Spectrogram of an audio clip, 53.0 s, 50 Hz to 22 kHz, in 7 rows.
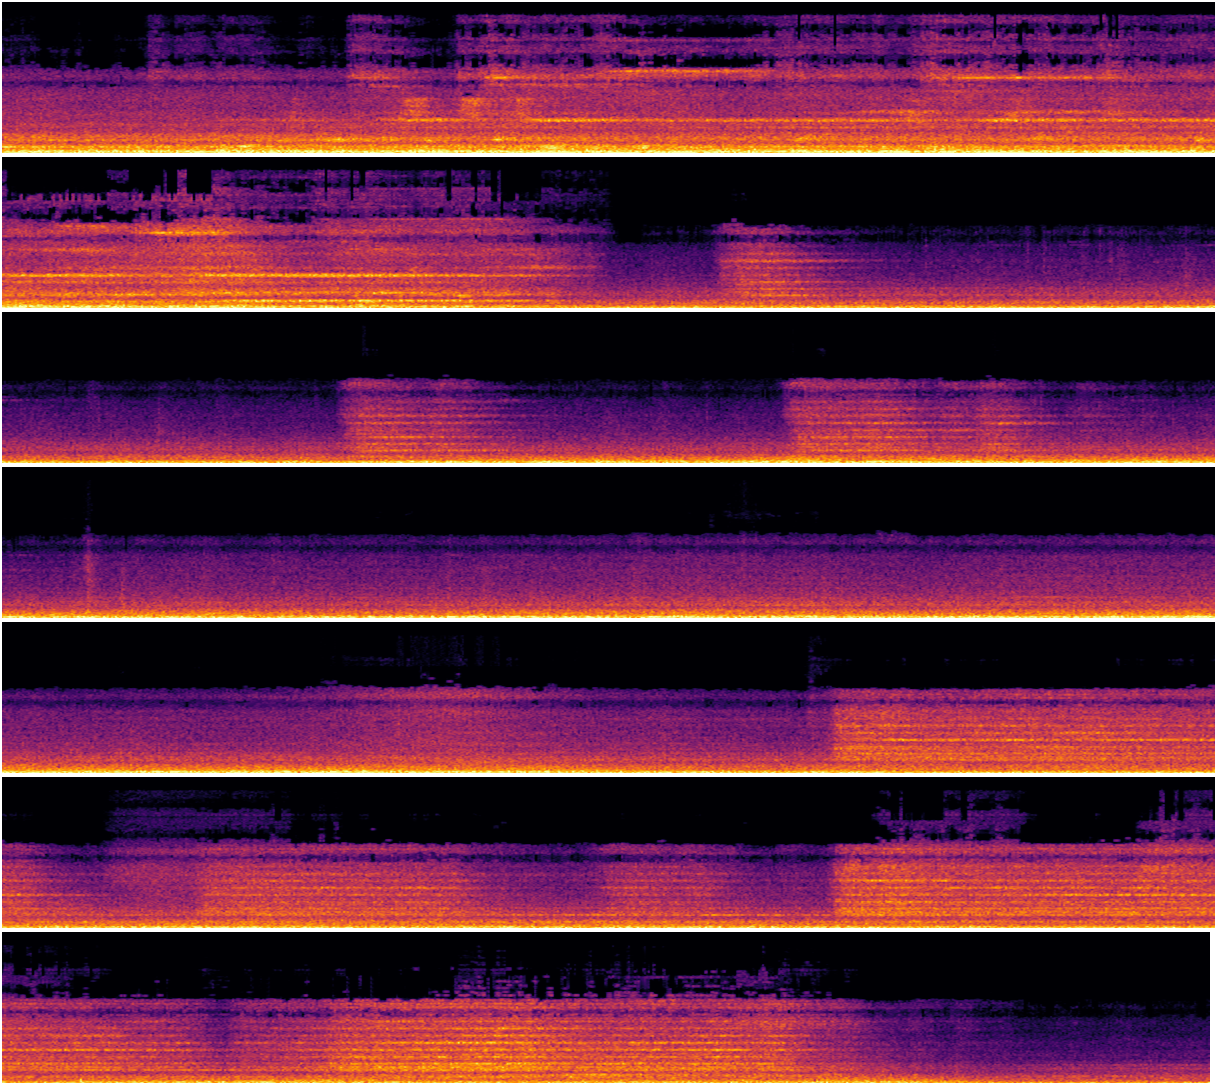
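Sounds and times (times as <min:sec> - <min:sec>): electric train rumbling: 0:00.0 - 0:53.0
train wheels squealing: 0:02.2 - 0:11.3, 0:17.3 - 0:18.4, 0:20.0 - 0:21.8, 0:35.4 - 0:51.0.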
